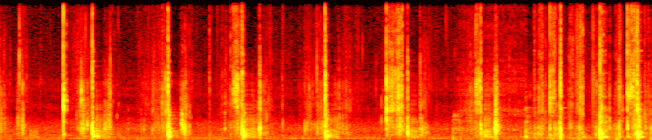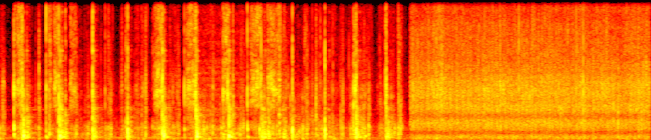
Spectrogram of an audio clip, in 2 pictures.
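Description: A metal utensil knocking and scraping against a metal camping pot while mashing boiled potatoes, in irregular strikes that quicken partway through. About ten seconds in, this gives way abruptly to the steady sizzle of sausages frying in a pan over a campfire.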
